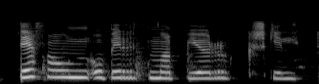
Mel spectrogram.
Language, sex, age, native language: Icelandic, male, 10, Icelandic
